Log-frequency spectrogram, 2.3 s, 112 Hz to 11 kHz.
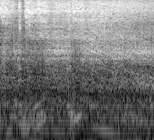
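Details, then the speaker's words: Datsun 280ZX with a previous bad misfire in cylinder 4, now with a new fuel filter and new fuel injector (moved to the back), nearly warm and being revved: steady, smooth roar with no popping or stumbling. "But as you can probably tell, running nice and smooth. It's almost warmed up. I'm gonna give it goosey a couple times."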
